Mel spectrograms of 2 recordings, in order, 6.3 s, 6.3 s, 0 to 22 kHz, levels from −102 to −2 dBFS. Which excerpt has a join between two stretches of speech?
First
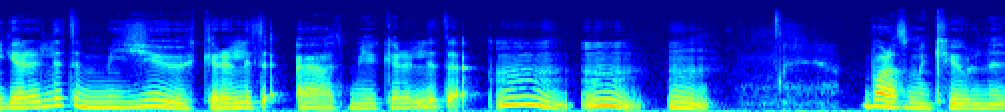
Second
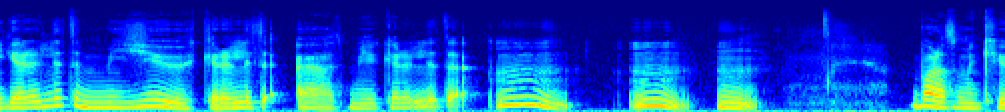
first; 1 cut; at 3.6 s

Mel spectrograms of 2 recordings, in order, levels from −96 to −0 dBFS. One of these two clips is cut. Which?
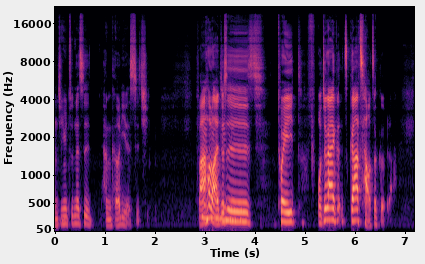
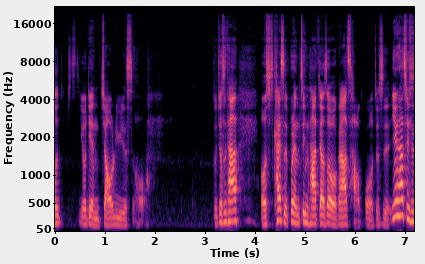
second; 1 cut; at 3.2 s

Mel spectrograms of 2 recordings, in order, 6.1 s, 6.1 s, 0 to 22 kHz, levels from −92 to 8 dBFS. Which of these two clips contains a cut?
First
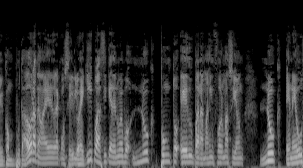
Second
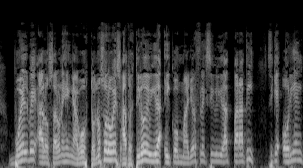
second; 1 cut; at 2.4 s

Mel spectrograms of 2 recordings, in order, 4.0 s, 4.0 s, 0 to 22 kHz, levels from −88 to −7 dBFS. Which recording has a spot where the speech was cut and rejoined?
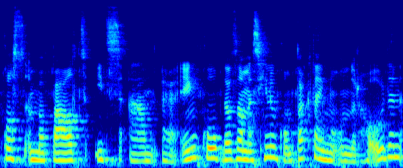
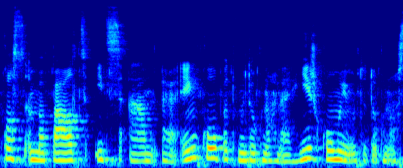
first; 1 cut; at 2.2 s

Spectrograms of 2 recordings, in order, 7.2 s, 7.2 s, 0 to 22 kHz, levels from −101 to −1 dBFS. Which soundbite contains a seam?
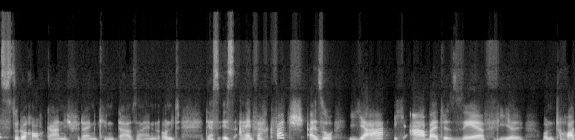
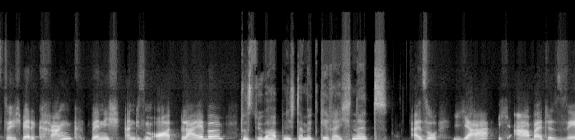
second; 1 cut; at 5.1 s

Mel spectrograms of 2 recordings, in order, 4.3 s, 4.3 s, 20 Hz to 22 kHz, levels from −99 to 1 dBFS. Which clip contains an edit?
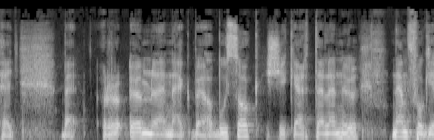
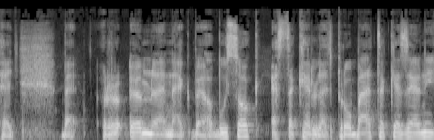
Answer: first; 1 cut; at 2.7 s

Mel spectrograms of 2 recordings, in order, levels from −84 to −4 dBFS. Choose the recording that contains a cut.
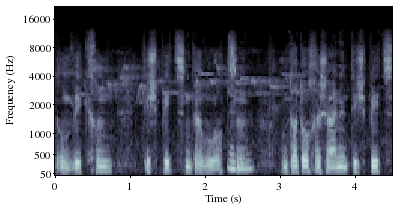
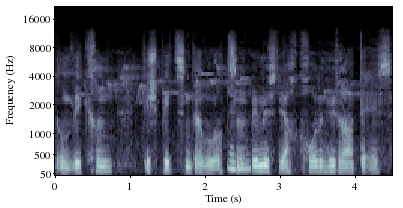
second; 1 cut; at 2.6 s

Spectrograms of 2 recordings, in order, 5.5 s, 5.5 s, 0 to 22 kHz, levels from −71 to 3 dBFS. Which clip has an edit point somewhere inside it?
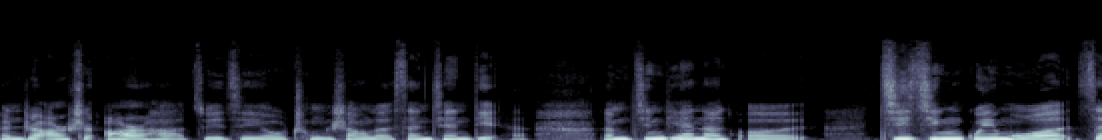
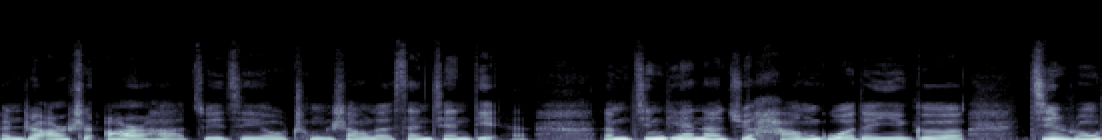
first; 1 cut; at 3.6 s

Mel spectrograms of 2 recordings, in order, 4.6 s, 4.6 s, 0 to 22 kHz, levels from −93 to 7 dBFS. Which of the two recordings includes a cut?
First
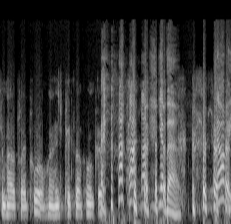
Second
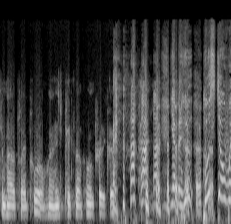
first; 2 cuts; at 1.9 s, 3.3 s

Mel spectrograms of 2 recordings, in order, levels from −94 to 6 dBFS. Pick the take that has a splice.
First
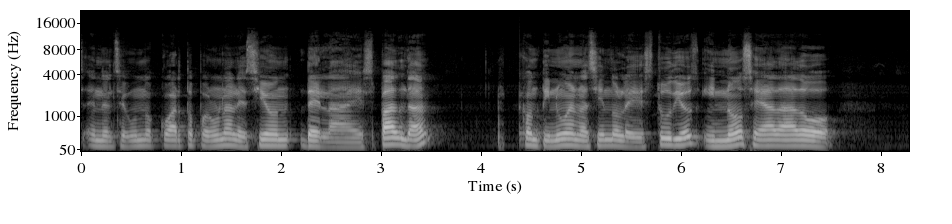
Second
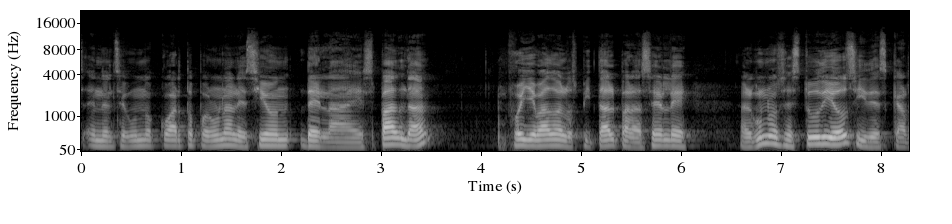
first; 1 cut; at 4.2 s

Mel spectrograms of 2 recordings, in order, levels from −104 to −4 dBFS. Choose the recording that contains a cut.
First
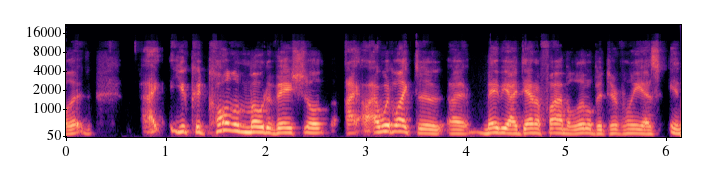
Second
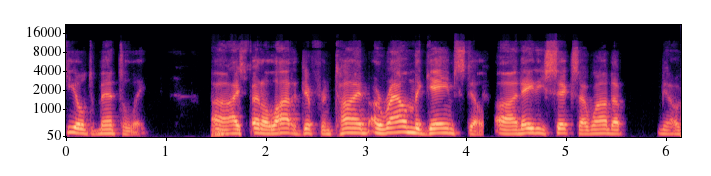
second; 2 cuts; at 1.5 s, 4.2 s

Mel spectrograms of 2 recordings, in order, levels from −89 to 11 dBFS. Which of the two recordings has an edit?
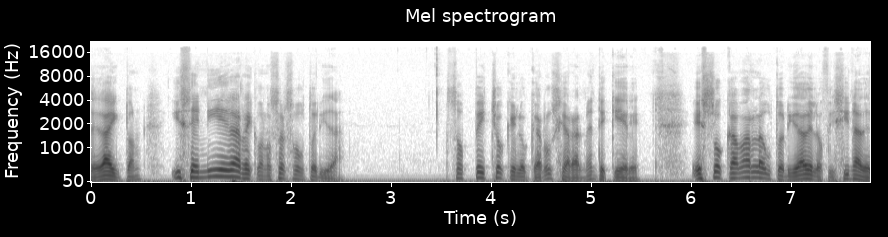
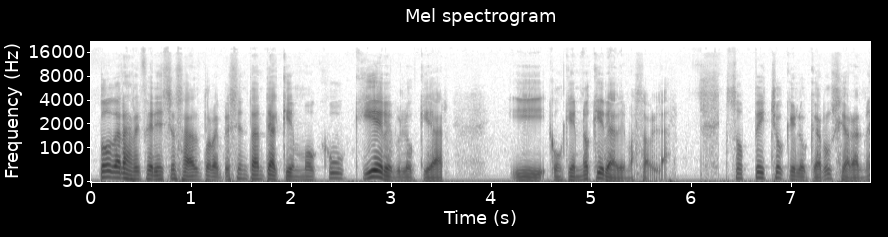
second; 2 cuts; at 4.6 s, 6.3 s

